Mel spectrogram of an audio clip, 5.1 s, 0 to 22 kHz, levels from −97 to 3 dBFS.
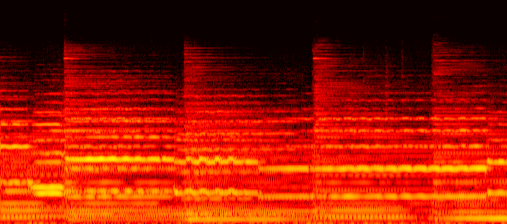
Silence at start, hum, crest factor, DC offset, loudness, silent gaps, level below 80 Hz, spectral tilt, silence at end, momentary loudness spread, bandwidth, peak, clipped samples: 0 s; none; 12 dB; under 0.1%; -31 LUFS; none; -60 dBFS; -6 dB/octave; 0 s; 7 LU; 10.5 kHz; -18 dBFS; under 0.1%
